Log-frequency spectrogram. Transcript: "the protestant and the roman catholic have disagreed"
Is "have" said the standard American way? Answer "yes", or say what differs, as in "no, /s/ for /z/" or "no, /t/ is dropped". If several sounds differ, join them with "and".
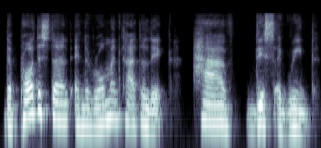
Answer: yes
